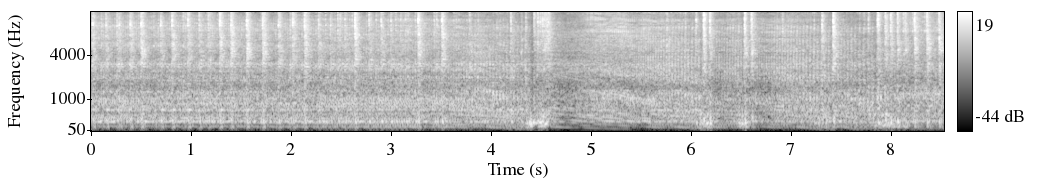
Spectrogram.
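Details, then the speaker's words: 1995 Honda CR250 after a carburetor clean, choke on, first start: rough two-stroke idle with blips and a raspy puffing exhaust leak at the front. The motor itself sounds fairly quiet, and the stuck choke/idle circuit needs adjusting. "Apart from the exhaust leak and everything coming from the front, the motor sounds reasonably quiet."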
